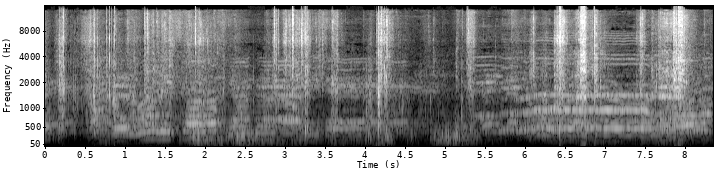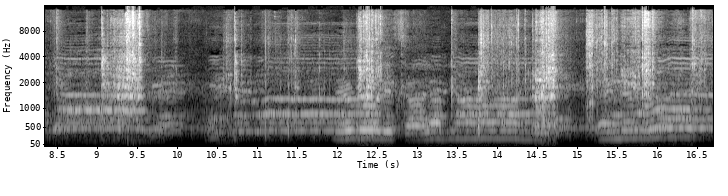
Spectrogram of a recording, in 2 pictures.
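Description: Shovels scrape and dig into loose sandy soil.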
